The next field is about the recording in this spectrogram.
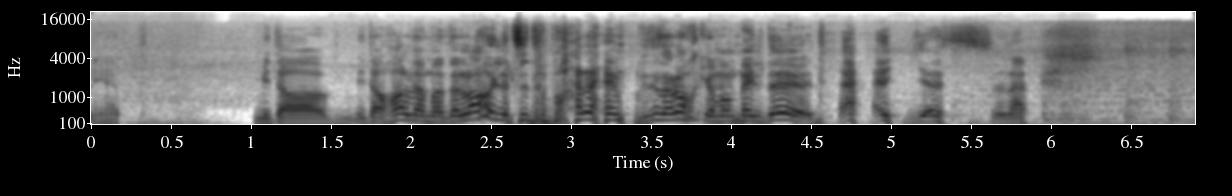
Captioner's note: hahaa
